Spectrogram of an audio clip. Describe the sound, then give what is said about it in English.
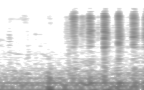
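A quick series of soft scratchy strokes of a pen or pencil writing on a piece of paper, faint, with a few rhythmic scrapes repeating over a second or so. “What, a piece of paper? Yeah. Oh, he's going to write what he's going to.”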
